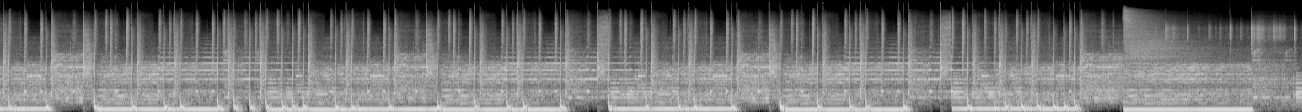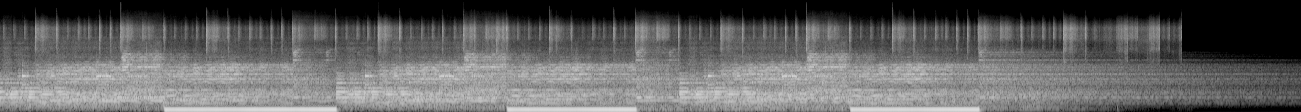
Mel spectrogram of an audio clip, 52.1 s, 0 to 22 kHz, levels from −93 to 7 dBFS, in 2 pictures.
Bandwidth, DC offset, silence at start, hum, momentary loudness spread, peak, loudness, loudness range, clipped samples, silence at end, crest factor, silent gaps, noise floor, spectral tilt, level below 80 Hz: 15 kHz; under 0.1%; 0 s; none; 7 LU; 0 dBFS; -13 LUFS; 3 LU; under 0.1%; 2.4 s; 14 dB; none; -49 dBFS; -4 dB/octave; -16 dBFS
